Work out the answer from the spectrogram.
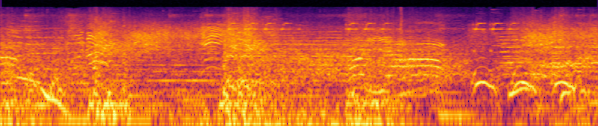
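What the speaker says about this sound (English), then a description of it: "He F-smashed Schlimmshady and Jim Morrison" Forward smash hit landing in a Super Smash Bros. Melee doubles match, a sharp crashing impact among busy game sounds and effects, with commentary voices running underneath.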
